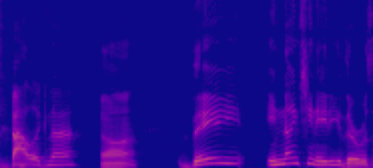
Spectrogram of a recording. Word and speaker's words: Bologna: is like do i do i pronounce it like bologna is is that is that how the italians do it it's balagna they in 1980 there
